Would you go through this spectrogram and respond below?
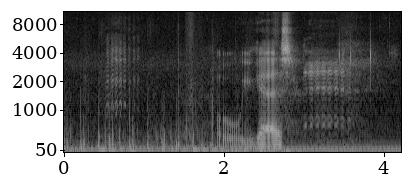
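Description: Cows in the Peppino's World video game bleat and low in a short burst near the middle, heard alongside game sounds and someone talking.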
